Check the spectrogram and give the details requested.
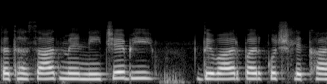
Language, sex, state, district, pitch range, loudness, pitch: Hindi, female, Uttar Pradesh, Lucknow, 250-265 Hz, -13 LUFS, 255 Hz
